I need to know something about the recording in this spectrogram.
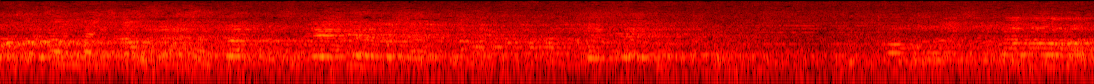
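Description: A crowd murmurs and calls out in a large hall.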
